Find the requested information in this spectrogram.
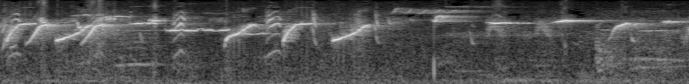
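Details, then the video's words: Flycatcher with an unusual chattering song: quick rising whistles, then a brief gap and a few long, level high whistles. "BURUNG SIKATAN NGOCEH TER UNIKK"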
